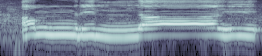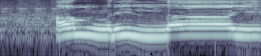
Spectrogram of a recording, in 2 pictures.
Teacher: اللہ کے لام سے پہلے را کے نیچے زیر ہے اس لیے اللہ کے لام کو باریک کر کے پڑھیں گے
